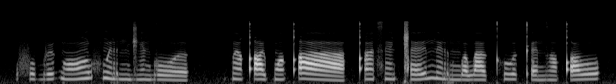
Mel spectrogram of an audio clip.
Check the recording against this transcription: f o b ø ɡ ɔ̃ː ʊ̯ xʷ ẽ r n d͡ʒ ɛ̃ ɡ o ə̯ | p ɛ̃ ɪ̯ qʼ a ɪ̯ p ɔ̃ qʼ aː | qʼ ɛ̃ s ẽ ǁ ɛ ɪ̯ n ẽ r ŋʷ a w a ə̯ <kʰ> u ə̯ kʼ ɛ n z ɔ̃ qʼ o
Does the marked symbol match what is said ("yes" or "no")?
yes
